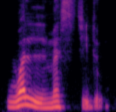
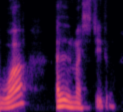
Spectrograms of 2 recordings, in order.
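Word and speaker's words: والمسجد: You can stop, but for the wow, usually it's much better to pronounce together. Wal masjidu instead of saying wa al masjidu.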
